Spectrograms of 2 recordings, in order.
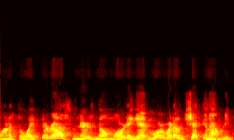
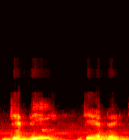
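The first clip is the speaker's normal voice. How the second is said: normal talking voice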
